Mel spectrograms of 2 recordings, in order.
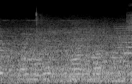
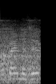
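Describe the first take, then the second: First: Slowly stretched "What time is it"; slow, drawn out. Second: Said in the usual way. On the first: Real, not acted. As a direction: drag out every word.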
